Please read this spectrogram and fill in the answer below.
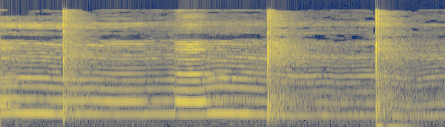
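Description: A ten-month-old baby crying: one long, steady-pitched wail that breaks off near the end, with a few sharp taps or claps over it.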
